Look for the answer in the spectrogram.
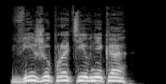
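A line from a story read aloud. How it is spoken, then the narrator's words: Loud lookout report. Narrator (Russian): громко сообщил вперед смотрящий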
